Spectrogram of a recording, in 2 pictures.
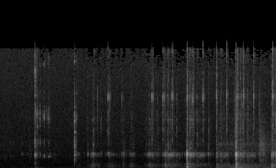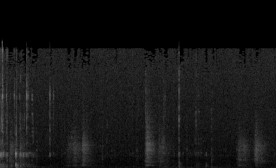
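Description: Small metal clicks and taps from handling and fitting parts of a miniature brass model engine by hand, densest and loudest in the middle, with a faint steady high tone under the busiest stretch.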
